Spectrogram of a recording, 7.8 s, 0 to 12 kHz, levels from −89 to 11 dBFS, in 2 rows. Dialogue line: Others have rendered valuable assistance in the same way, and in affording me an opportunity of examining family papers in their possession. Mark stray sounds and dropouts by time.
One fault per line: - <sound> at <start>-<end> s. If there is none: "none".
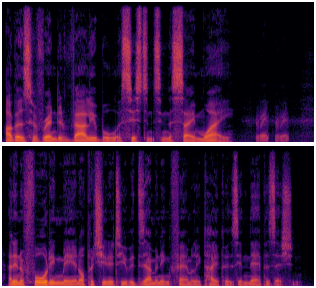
- laugh at 3.2-3.6 s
